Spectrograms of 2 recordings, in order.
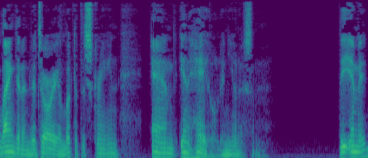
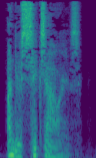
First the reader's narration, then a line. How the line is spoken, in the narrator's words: she whispered to Langdon, her face tense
